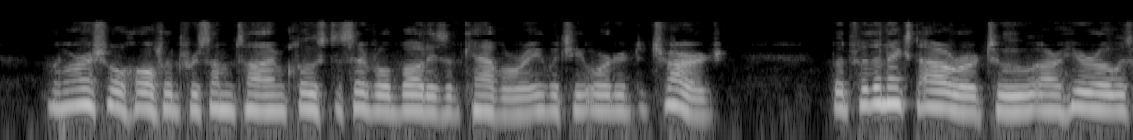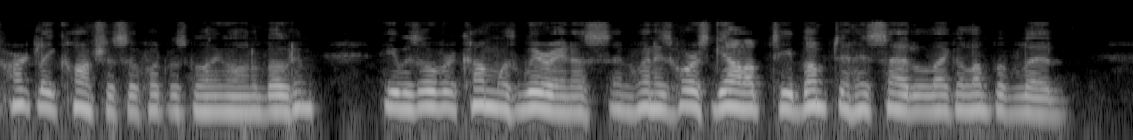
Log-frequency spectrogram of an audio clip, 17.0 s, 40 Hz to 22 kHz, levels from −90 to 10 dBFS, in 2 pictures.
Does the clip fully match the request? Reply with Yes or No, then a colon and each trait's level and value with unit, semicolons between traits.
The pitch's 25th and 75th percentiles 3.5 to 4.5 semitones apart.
No: narrow, 2.6 semitones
